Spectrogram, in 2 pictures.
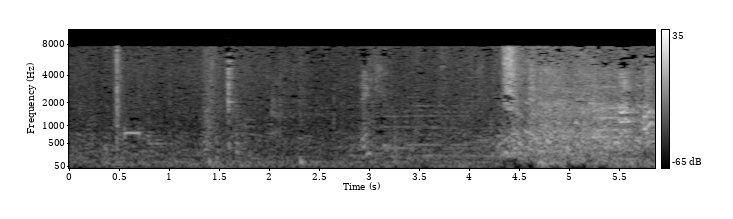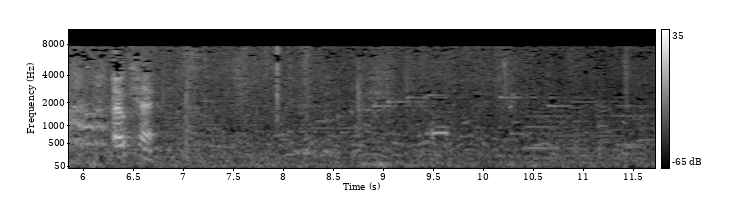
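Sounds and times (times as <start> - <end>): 
phone keypad dialing beeps: 0.5 - 0.8, 9.3 - 10.7
laughter: 4.3 - 6.6
speech: 6.6 - 6.8.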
